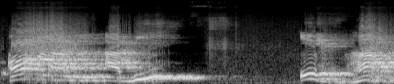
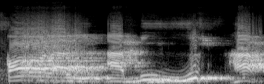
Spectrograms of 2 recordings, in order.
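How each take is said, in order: First: Each word is said on its own, unlinked. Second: The words run together, joined to one another. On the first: "itu kalau sendiri-sendiri" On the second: "Kalau disambung"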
